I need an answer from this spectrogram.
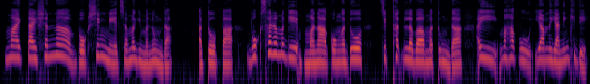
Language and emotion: Manipuri, disgusted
